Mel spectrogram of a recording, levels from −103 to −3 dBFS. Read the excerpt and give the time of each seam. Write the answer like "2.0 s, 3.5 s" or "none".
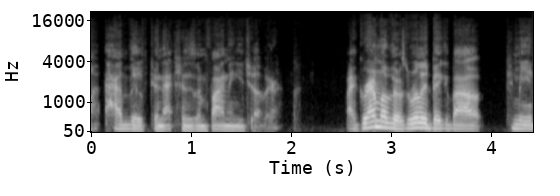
2.4 s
